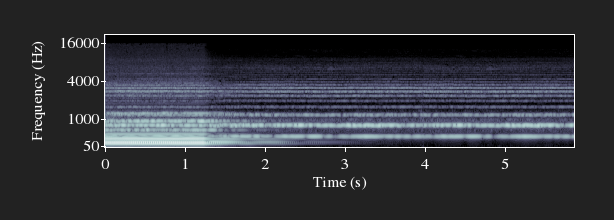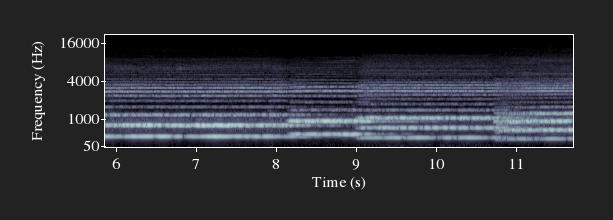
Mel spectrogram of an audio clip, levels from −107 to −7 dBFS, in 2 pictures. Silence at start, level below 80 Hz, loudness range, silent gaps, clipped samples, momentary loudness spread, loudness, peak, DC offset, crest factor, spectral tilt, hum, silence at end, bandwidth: 0 s; -74 dBFS; 11 LU; none; under 0.1%; 17 LU; -30 LUFS; -12 dBFS; under 0.1%; 18 dB; -9 dB/octave; none; 0 s; 5.4 kHz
